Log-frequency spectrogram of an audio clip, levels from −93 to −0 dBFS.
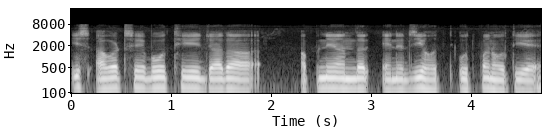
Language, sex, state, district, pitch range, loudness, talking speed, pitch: Hindi, male, Chhattisgarh, Kabirdham, 115-130 Hz, -16 LUFS, 165 wpm, 125 Hz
